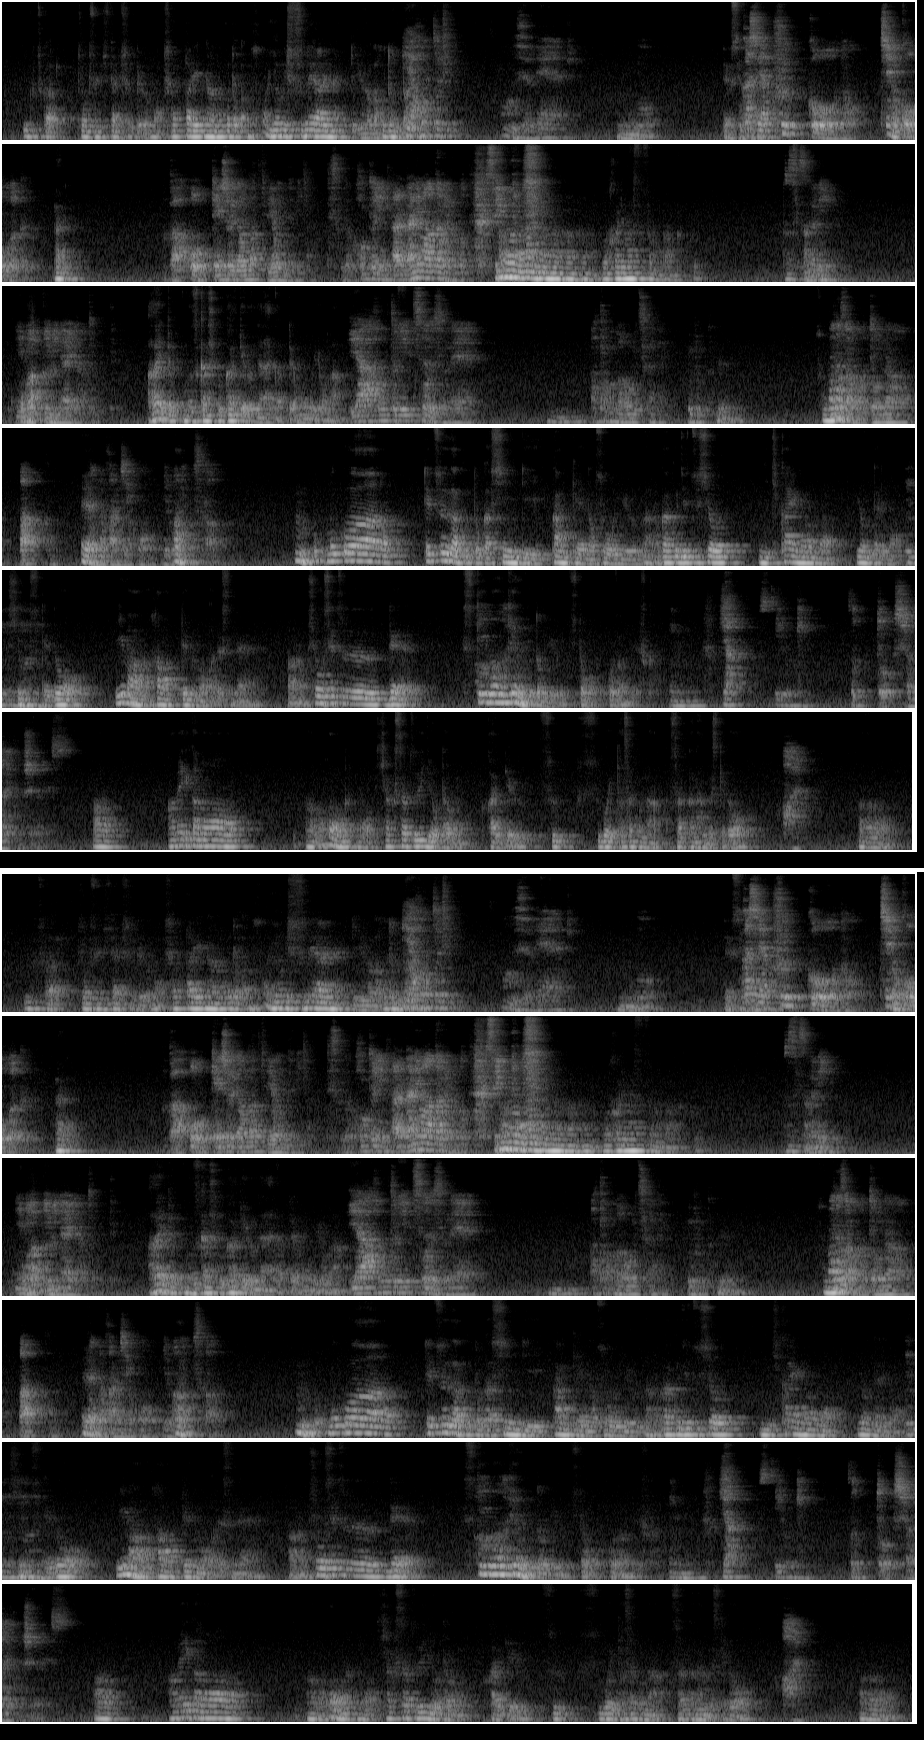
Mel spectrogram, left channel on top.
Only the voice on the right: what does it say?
いや、本当に、そうですよね。
もう
昔、あの、フーコーの知の考古学
とかを原書で頑張って読んでみたんですけど、本当にあれ何も頭に残ってなくて
<laughs>
さすがに意味、
意味ないなと思って。
いやー、本当にそうですよね。
頭が追いつかない部分が。
マダさんはどんな、あ、
どんな感じの本を読まれますか
うんうんうんうん。
ああ、はいは
い。うん。いや、スティーブン・キング、ちょっと知らないかもしれないです。
はい。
